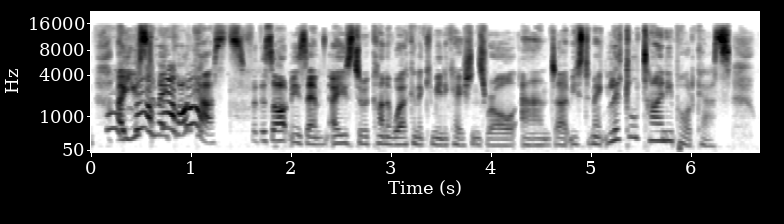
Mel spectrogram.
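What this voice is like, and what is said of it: Noticeable accent, sounds posh. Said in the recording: “An art museum with that accent. Oh, but she's not posh”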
